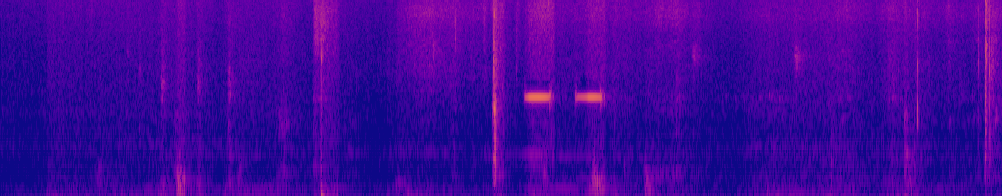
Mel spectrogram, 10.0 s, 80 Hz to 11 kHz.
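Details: 2016 Nissan Leaf 30 kWh on an LCS-25 charging station at full charge: quiet background with sharp, irregular relay clicks every second or two and a couple of short beeps, the charger relay cycling continuously.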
